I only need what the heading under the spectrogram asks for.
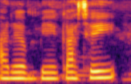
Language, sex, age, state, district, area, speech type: Bodo, female, 18-30, Assam, Baksa, rural, spontaneous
